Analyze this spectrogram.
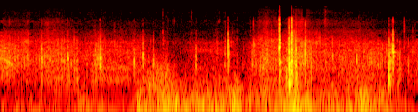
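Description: A ski pole crunches into the snow.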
